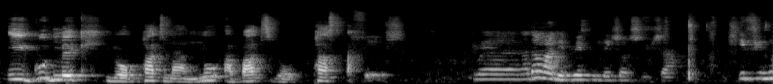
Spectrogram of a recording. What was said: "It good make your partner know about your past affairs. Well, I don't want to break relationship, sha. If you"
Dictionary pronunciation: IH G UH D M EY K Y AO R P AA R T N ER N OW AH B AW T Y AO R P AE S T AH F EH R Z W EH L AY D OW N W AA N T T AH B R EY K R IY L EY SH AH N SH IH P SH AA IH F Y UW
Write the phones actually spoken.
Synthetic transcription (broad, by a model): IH G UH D M EY K Y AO P AA T N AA N OW AH B AW T Y AO P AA S T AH F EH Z W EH L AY D OW N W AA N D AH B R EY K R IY L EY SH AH N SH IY P S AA IH F Y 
